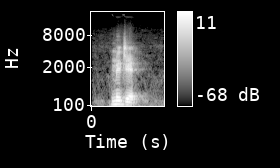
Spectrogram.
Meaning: 1. A very small thing; especially one which is conspicuously smaller than expected or by comparison 2. Alternative form of midge (“small fly”) 3. A short person
- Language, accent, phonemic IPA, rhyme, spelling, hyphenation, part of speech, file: English, US, /ˈmɪd͡ʒɪt/, -ɪdʒɪt, midget, midg‧et, noun, En-us-midget.ogg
